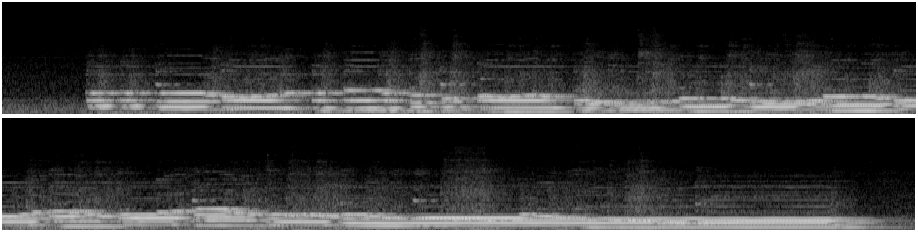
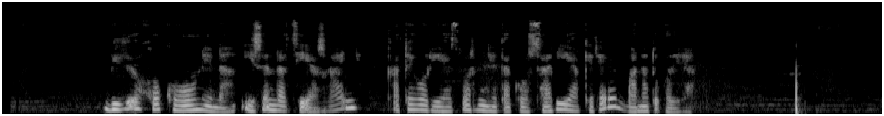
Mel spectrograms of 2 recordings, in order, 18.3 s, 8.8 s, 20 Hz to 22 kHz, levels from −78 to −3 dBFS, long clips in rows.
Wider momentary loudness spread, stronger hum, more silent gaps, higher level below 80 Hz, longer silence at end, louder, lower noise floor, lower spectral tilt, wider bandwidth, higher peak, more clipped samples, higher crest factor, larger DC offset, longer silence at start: about the same, 6 LU vs 8 LU; neither; neither; first, -50 dBFS vs -66 dBFS; second, 0.05 s vs 0.85 s; first, -24 LUFS vs -32 LUFS; second, -49 dBFS vs -66 dBFS; first, -10.5 dB/octave vs -5.5 dB/octave; second, 6 kHz vs 11.5 kHz; about the same, -10 dBFS vs -8 dBFS; neither; second, 12 dB vs 24 dB; neither; second, 0.05 s vs 1 s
